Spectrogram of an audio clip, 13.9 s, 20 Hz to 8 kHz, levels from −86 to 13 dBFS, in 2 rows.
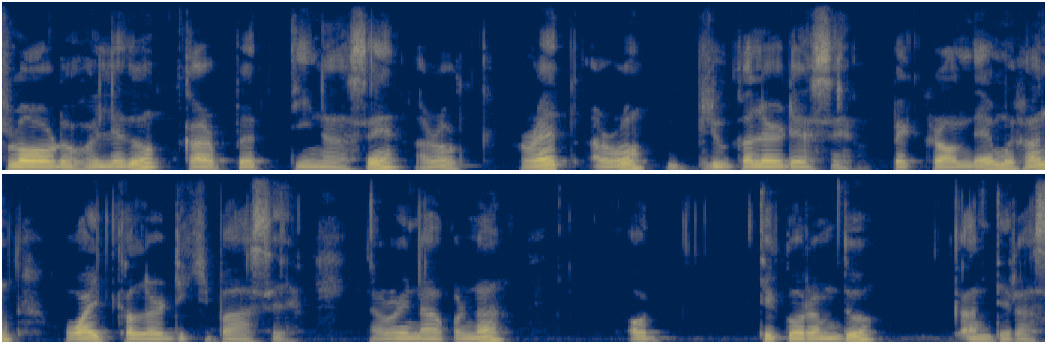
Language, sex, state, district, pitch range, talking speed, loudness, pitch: Nagamese, male, Nagaland, Kohima, 115-155 Hz, 130 wpm, -20 LUFS, 125 Hz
